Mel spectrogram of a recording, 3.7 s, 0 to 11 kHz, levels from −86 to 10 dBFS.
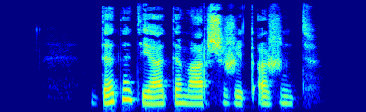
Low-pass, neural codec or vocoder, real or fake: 9.9 kHz; vocoder, 44.1 kHz, 128 mel bands every 256 samples, BigVGAN v2; fake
